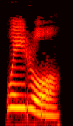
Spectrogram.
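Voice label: "微弱", Mandarin Chinese; hsk; chinese-flashcards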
